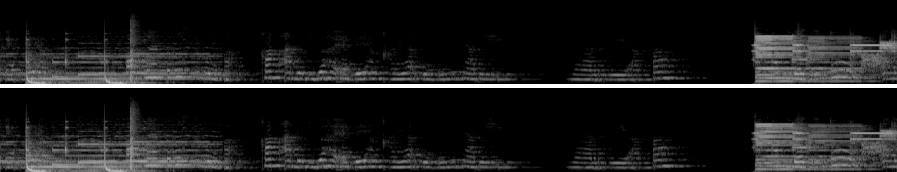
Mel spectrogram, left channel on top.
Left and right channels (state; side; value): normal; both; correlation 0.84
